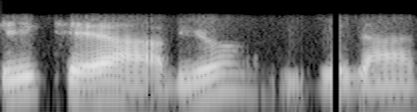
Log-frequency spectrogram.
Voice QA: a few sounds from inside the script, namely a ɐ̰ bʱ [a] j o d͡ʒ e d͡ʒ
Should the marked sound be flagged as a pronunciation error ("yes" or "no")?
yes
